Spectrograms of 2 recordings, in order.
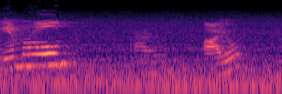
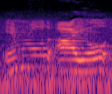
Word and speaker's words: Emerald Isle: This one's called Emerald Isle. The S is silent, but Emerald Isle.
